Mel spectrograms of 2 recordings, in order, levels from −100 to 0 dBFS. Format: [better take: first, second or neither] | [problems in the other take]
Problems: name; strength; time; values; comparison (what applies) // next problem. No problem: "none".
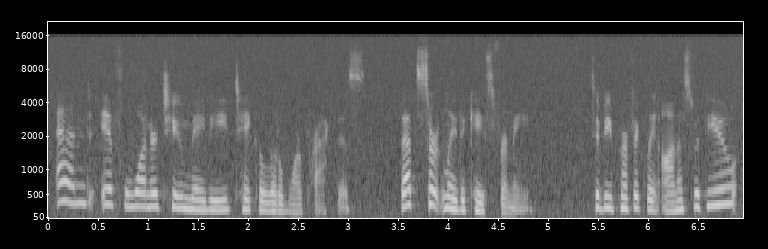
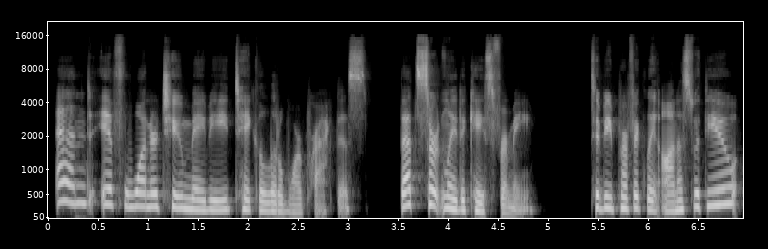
second | hiss; noticeable; throughout; 15 dB below the speech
